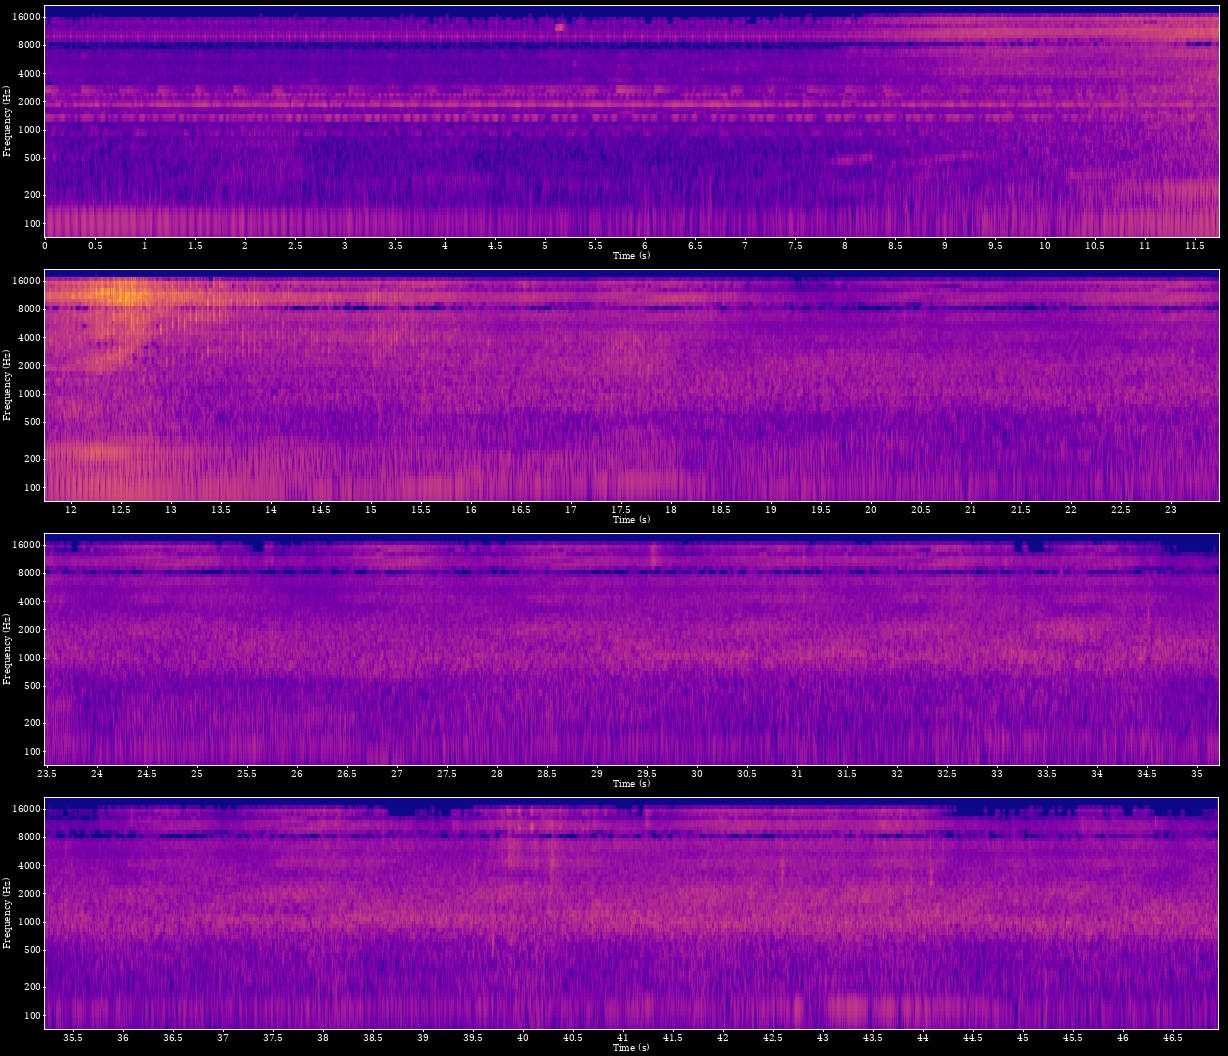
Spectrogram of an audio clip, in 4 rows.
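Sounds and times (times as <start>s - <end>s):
road traffic: 0.0s - 46.9s
vehicle passing close: 7.8s - 25.4s.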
